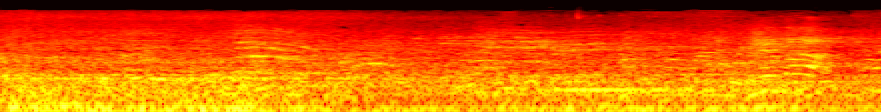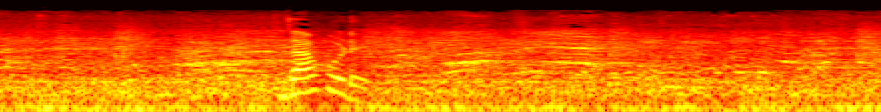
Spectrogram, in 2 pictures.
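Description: Young children chatter and call out nearby.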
